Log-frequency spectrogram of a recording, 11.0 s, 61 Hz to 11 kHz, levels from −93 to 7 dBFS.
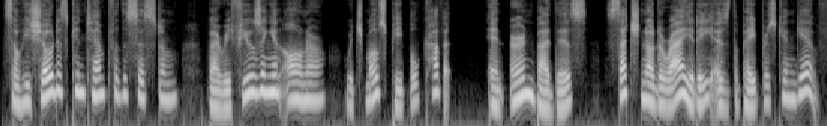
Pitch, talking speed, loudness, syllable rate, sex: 185 Hz, 145 wpm, -19 LUFS, 4.2 syllables/s, female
